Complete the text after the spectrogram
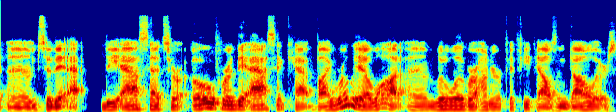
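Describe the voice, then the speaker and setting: A man, an elder law attorney, giving a webinar presentation in an explanatory way, clearing his throat often and using filler ums. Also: on the low side, muffled recording.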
